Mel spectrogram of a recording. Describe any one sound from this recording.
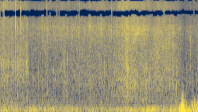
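A wood campfire crackles.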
